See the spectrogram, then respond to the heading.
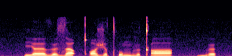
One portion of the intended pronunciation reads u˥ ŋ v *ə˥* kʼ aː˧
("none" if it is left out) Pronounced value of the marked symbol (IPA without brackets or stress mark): ʏ˥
